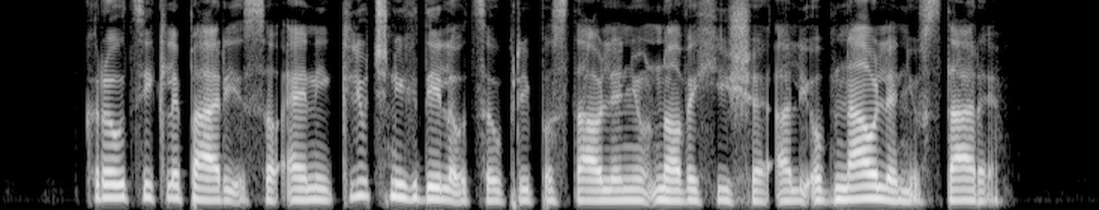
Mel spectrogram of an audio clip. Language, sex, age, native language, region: Slovenian, female, 18-29, Slovenian, Central Slovenia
